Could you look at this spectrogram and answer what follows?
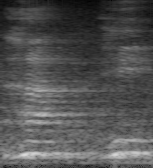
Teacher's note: আর যখন সাকিন অবস্থায় হামজা উচ্চারণ করি যখন আওতারস সাউতিয়াটা বন্ধ হয়ে যায়। হা উচ্চারণের সময় সাকিন হোক অথবা হরকতযুক্ত হোক হা, তখন ধ্বনিতন্ত্রটা খোলা থাকে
